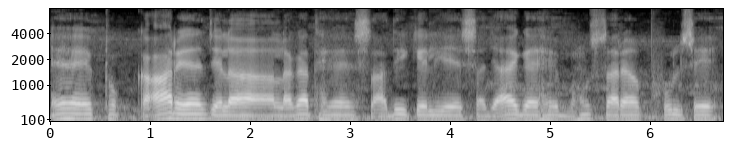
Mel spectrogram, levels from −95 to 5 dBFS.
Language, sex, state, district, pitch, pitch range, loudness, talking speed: Hindi, male, Chhattisgarh, Bilaspur, 115 Hz, 110-120 Hz, -18 LUFS, 160 wpm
